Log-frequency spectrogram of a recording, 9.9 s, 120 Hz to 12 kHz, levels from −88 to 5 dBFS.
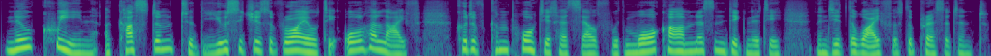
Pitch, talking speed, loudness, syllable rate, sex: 175 Hz, 165 wpm, -20 LUFS, 4.6 syllables/s, female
